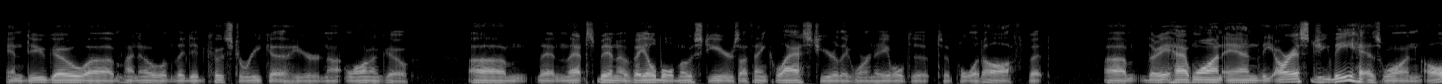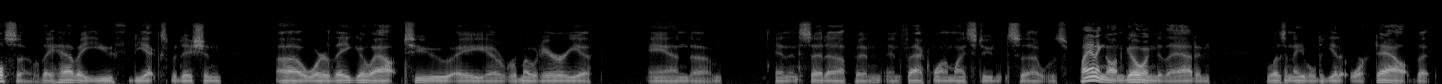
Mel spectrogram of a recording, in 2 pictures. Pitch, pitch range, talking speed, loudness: 85 Hz, 85-95 Hz, 185 wpm, -30 LUFS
